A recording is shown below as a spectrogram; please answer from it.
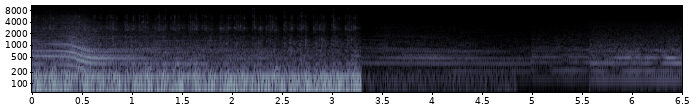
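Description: A damaged race car engine in a video game at Talladega Superspeedway runs rough and droning, its pitch sagging before it cuts off abruptly to a much quieter, thinner hum for the remainder.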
